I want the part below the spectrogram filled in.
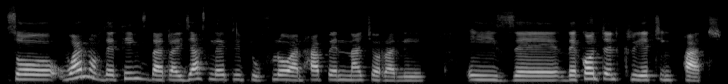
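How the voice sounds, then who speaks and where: A woman's voice: mid-range voice, steady tone, a little slow. A woman from Kenya, a pastor talking casually in an interview, often restarting sentences and repeating words. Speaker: pastor and guest.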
